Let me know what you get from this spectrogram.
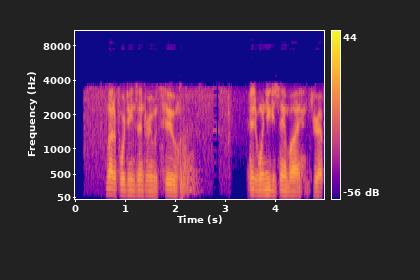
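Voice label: FIRE Operations, p25; FIRE OPS 1; wake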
